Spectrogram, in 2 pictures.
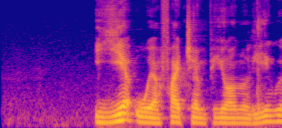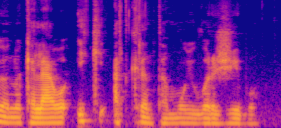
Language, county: Lithuanian, Klaipėda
